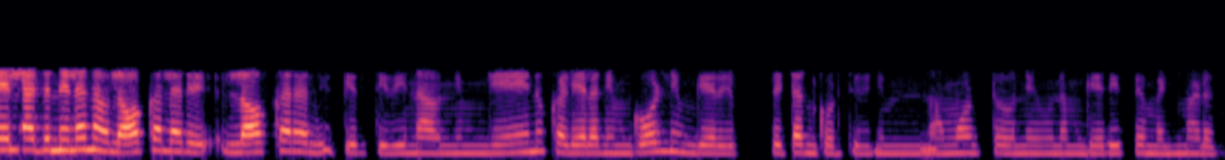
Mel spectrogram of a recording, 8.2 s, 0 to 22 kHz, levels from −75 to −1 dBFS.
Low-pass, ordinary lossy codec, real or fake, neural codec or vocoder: 3.6 kHz; MP3, 32 kbps; real; none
